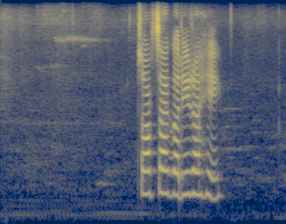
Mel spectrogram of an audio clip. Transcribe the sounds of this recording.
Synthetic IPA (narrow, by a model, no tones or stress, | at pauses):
t͡sʌrt͡saɡʌɾiɾʌɦe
